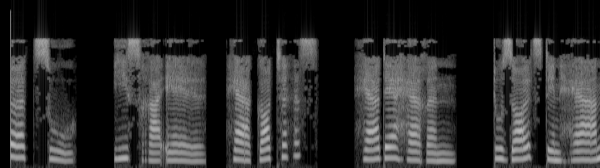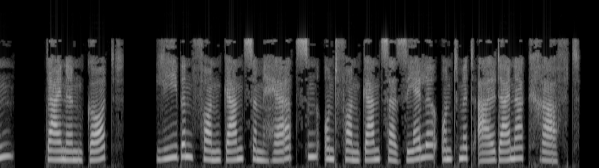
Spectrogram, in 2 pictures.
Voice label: GERMAN; deut 6 4 5

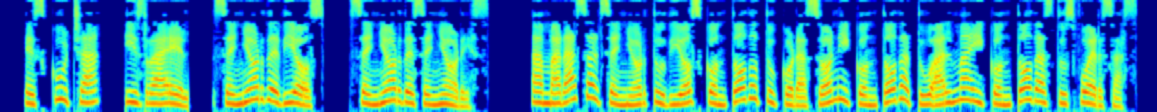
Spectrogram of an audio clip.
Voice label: SPANISH; deut 6 4 5

